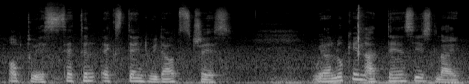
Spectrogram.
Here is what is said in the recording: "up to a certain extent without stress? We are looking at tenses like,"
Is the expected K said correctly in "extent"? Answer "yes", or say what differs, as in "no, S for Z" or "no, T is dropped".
yes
